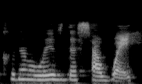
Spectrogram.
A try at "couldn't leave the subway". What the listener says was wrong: let's get a little bit deeper e sound here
